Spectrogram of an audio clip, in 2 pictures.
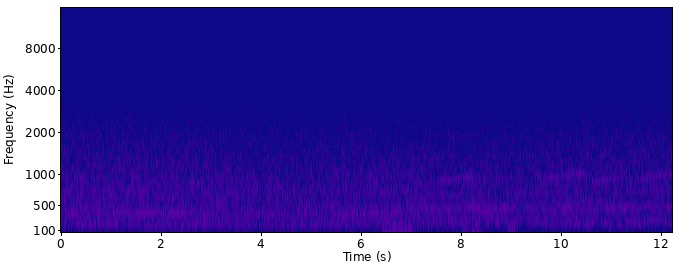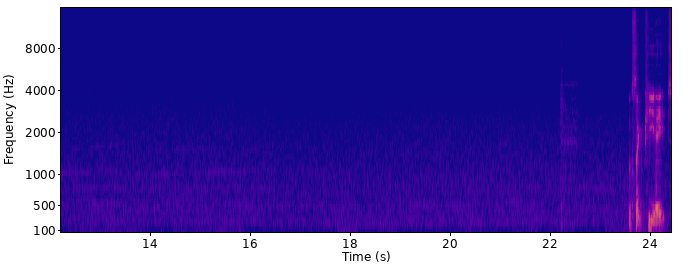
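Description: Race car engines drone faintly in the distance, rising and falling in pitch.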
